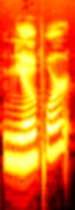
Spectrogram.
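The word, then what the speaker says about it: Nieuport: So she learned to fly the Newport, it's like Neoport, that's Newport.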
